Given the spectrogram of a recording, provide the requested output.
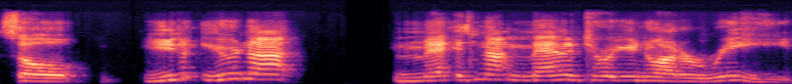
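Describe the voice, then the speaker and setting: A man with a normal speaking voice talks at a moderate pace with ordinary pitch variation. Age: 60s. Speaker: storyteller and museum founder. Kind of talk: presentation to online audience.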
